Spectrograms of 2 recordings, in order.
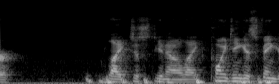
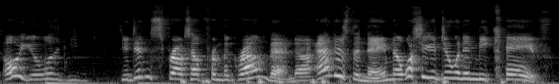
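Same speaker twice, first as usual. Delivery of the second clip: put-on high, loud, flustered farmer with a rustic accent; high startled halfling yelping; 10 semitones higher, 6 dB louder than usual. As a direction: jump back and blurt it out. Startled halfling jumps back.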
